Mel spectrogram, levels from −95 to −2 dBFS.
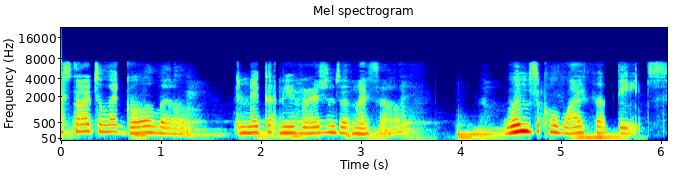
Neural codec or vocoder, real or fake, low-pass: codec, 44.1 kHz, 2.6 kbps, DAC; fake; 7.2 kHz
